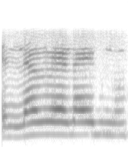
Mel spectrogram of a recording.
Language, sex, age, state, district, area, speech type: Malayalam, female, 18-30, Kerala, Wayanad, rural, conversation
